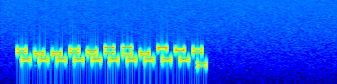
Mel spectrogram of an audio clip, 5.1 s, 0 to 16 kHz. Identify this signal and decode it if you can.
Multi-frequency trunk signalling (R2, with the far end's replies), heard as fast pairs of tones, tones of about 130 ms. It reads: 51152871065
